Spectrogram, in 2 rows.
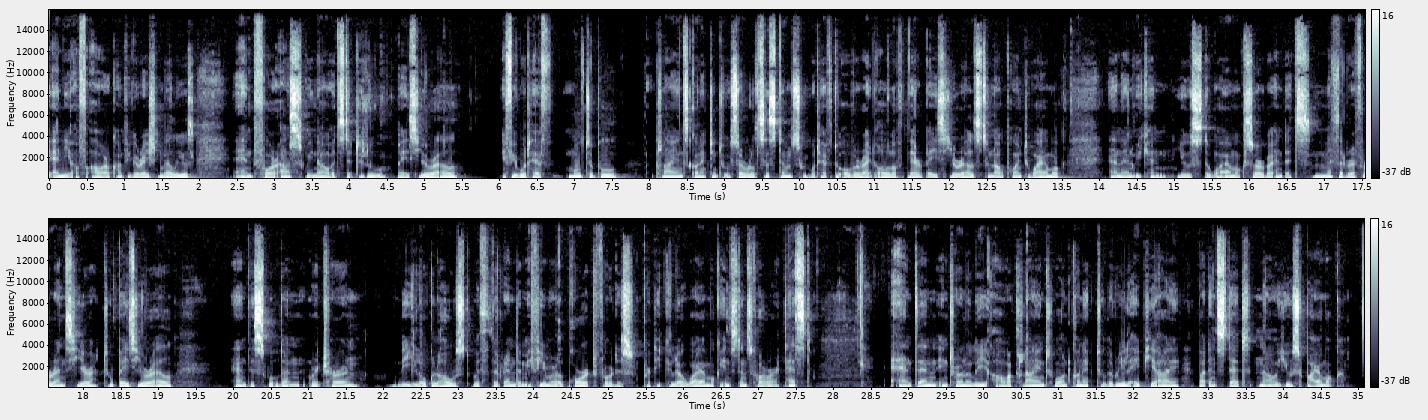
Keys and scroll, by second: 14.6 Return.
